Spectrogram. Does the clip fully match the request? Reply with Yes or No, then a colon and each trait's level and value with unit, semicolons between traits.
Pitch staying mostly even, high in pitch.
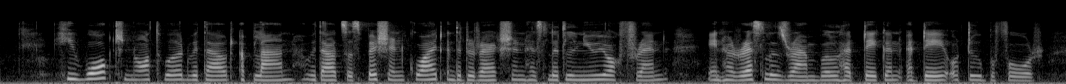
Yes: narrow, 1.8 semitones; high, 205 Hz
